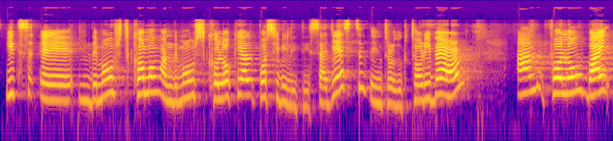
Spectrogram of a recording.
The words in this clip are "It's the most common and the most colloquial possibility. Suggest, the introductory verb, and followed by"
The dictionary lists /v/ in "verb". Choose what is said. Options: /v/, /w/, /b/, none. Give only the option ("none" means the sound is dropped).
/b/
